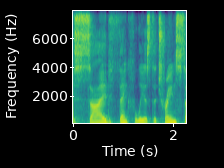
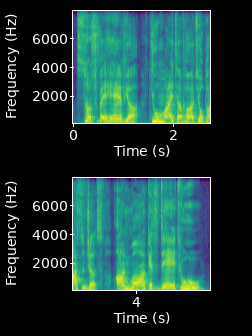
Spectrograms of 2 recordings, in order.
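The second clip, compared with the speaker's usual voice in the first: put-on higher, louder stern old engine; scolding; 10 semitones higher, 4 dB louder than usual. A narrator's reading. Skarloey telling off the rude coaches, scolding. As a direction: scold them like naughty children.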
